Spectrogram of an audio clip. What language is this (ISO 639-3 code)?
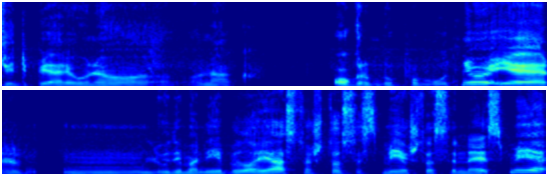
hrv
